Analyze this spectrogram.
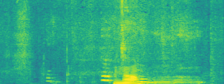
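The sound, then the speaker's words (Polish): A dog whimpers for attention, a single drawn-out, high whining cry that dips slightly in pitch and fades. A soft whine precedes it, with no one talking. “No, ewidentnie słyszycie całkę, która tu się dopomaga atencji, jak nie wiem co.”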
